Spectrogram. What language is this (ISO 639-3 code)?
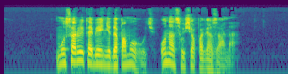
bel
